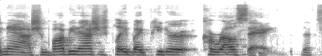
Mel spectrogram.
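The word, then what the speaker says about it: Krause: Bobby Nash is played by Peter Karouse. That's how you say his name. It's not Krauss, but he's from Parenthood from Six Feet Under.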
